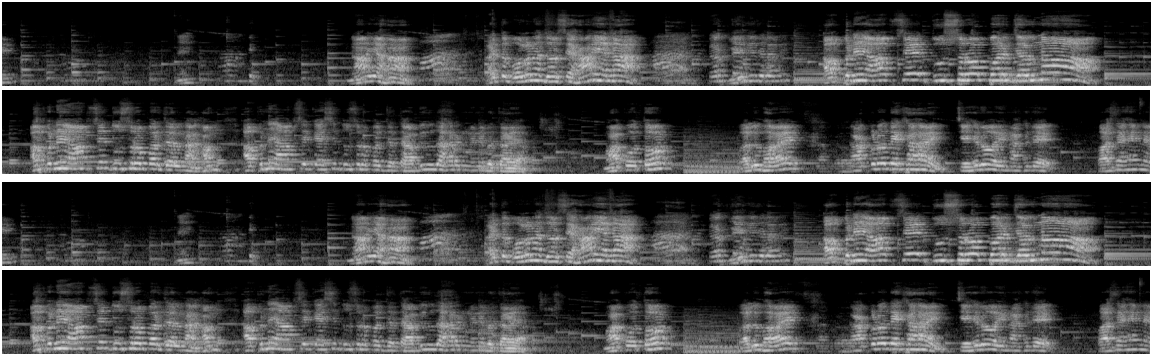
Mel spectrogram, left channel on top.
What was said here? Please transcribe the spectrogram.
नहीं ना, यहाँ अरे तो बोलो ना जोर से, हाँ या ना। करते हैं जलन। अपने आप से दूसरों पर जलना, अपने आप से दूसरों पर जलना। हम अपने आप से कैसे दूसरों पर जलते? अभी उदाहरण मैंने बताया, माँ को तो बालू भाई काकड़ो देखा है, चेहरो है नाक दे पासे है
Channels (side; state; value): both; normal; correlation 0.76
